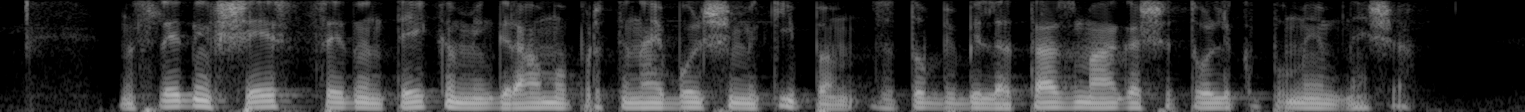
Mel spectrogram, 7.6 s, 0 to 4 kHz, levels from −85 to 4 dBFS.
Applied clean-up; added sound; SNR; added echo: none; none; none; none.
